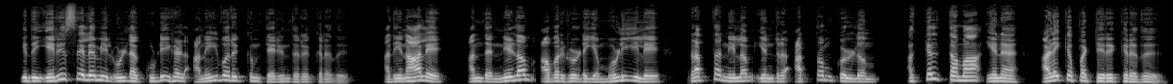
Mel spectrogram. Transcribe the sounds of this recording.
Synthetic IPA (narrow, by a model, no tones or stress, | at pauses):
ɪðɯjɛɾɯsɐleːmɪlʊɭːɐkʊɽɪɣɐɭɐ̰nɐɪʋɐɾɯkːɯmt̪ɛɾɪnd̪ɪɾɯkːɪrɐðɯ | ʔɐðɪnaːleː | ʔɐnd̪ɐnɪlɐmɐʋɐɾɣɐɭɯɽɐjɐmɔɻɪjɪleː | ɾɐt̪ːɐnɪlɐmʔɛndrɯʔɐɾt̪ːɐmkɔɭːɯm | ɐkːɐlt̪ɐmaːʔɛnɐ | ʔɐɻɐɪkːɐpːɐʈːɪɾɯkːɪrɐðɯ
